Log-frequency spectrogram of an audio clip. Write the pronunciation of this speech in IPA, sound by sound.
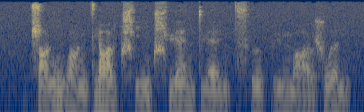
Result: ʈ͡ʂ ɑ˧˥ ŋ n̪ w ɑ˨˩ ŋ t̪ j ɑ˥˩ ʊ̯ t͡ɕʰ i˧˥ ŋ t͡ɕʰ ɥ ɛ˥˩ n t̪ ɥ ɛ˨˩ n t͡sʰ ɹ̩˧˥ p y˧˥ m ɑ˨˩ ʊ̯ ʂ w ə˥˩ n

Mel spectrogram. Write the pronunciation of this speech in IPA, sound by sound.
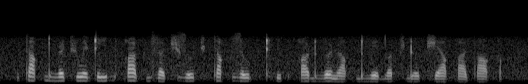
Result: t ʌ q ɖʱ ə˞ t͡ʃ w ɪ ʈ i b q u k d͡z ʌ t͡ʃ z u t͡ʃ t ɪ q z u p ʈʰ i p q ɔ ɖʱ ʊ ɳ ə˞ q ɖʱ ɪ d̪ ɔ t͡s ɖ ʊ t͡ʃ ɛ q ɪ t ɑ q

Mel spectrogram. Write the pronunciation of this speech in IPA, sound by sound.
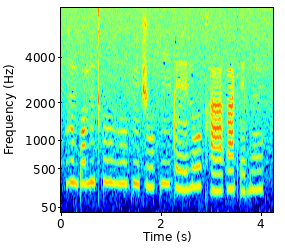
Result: z ũ˦ ɡ͡b ɔ˦ m ĩ˦ kʰ uː˦ v uː˦ k ĩ˦ t͡ʃ uː˨ k iː˦ t eː˨ n oː˦ kʰ aː˨ f a˦ kʼ e˨ b ũ˦

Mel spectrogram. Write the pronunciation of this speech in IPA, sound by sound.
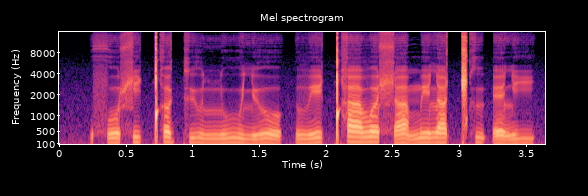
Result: f o˩˧˩ ɬ i˧ ǃʰ ʌ˧ kʲ u˩˧˩ lː uː˩˧˩ lʲ o˩˧˩ | β e˩˧˩ ǃʰ a˧ β ʌ˧ ɬ a˩˧˩ m e˧ l a˧ ǁʰ ɯ˧ ʔ ɛ˩˧˩ l i˧

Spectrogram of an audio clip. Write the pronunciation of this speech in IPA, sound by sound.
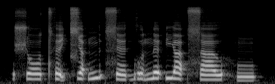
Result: ʃ ɔ˦ tʰ ɛ̰˦˨ t͡ɕ ä˦ ʔ ŋ ɪ˦ ʔ s ɛ˨ ɡ o̰˦˨ n ɛ˦ ʔ j ä˦ ʔ sʰ a˦ ʊ̯ h ũ˨

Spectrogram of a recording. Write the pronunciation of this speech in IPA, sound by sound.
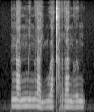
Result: ŋ a˦˥ n m i˧ n l a˩˦ j m u˨˩ a̯ kʰ r a˧ n l ɯ˧ ŋ

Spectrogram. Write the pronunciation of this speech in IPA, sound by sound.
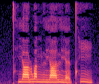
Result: t̪ʰ j ä˧˥ ɻ w a˧ n l j ä˧˥ l j ɛ̰˨˩ t̪ʰ i˥˩

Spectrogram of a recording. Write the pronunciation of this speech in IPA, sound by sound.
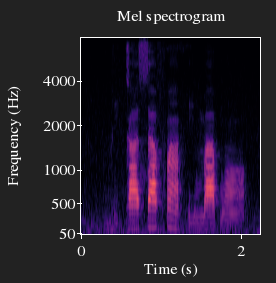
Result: b i˨ ɡ a˧ s a˦ f ã˦˨ h i˨ m a˧ b ɔ̃˨

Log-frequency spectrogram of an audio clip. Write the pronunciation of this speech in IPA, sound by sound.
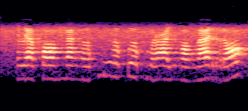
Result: l a p ɒ ŋ a ɦ ʌ ɓ i ɦ ʌ ɓ ʌ ɓ u ʕ i ɦ ɒ v a r ɒ

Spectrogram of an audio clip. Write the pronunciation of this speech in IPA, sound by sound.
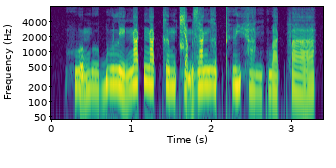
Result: h w o̰˧˨ m o̤˨˩ ɓ u˧ l e˧˩ ŋ a˦˥ k̚ ŋ a˦˥ k̚ x ə˧ m t͡ɕ a̰˧˨ m z a˧ ŋ ɣ ə˨˩ p̚ t̪ʰ ɨ˨˦ j h a̤˨˩ ŋ k w a˨˩ k̚ f aː˧˩˨

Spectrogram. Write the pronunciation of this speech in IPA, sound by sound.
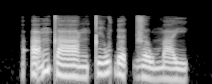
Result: ʔ a̰˧˥ ŋ t̪ aː˨˩ ŋ t̪ i˨˦ w ɗ ə˨˩ t̚ z ə˨˩ w m a˨˩ j

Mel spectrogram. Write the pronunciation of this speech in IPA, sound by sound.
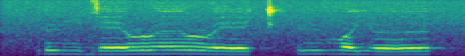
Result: ɾ y ŋ ɡ e ɹ ɘ ɹ e t͡ʃʼ y v ə j ɘ

